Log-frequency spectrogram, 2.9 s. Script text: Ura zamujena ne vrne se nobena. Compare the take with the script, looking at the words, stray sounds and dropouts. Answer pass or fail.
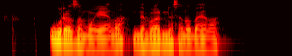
pass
